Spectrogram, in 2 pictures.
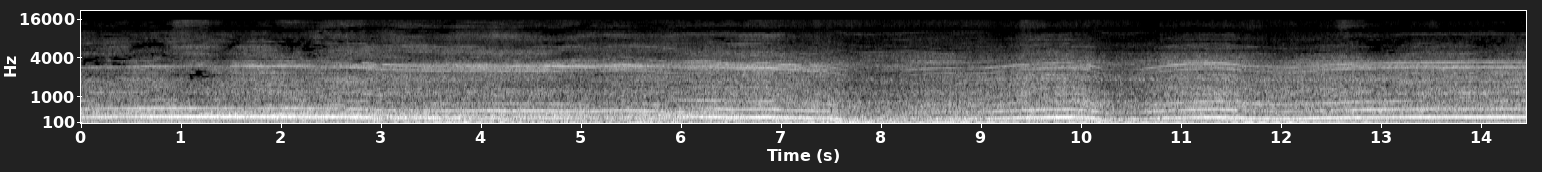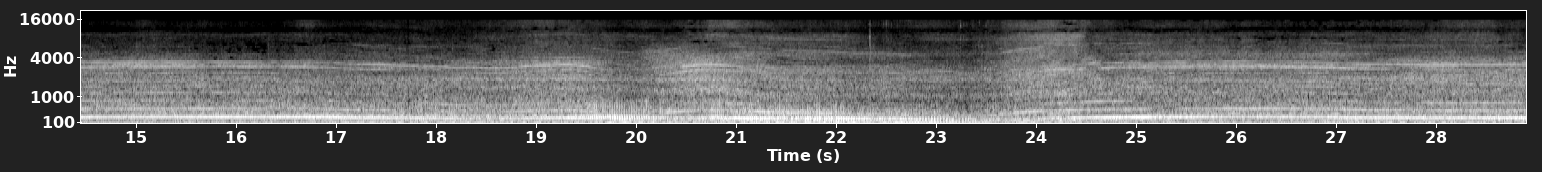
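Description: Snow Joe SJ615E 15-amp corded electric snow blower running as its auger throws snow, a steady motor whine whose pitch sags and recovers several times as it pushes into deep snow.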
